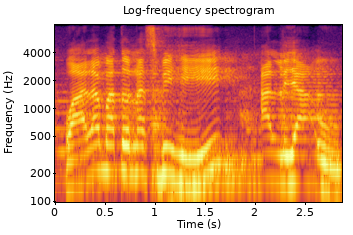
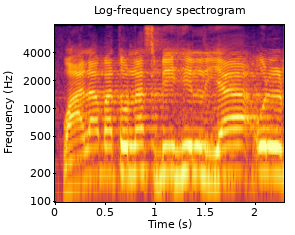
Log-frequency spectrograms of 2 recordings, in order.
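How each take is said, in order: First: Nasbihi is kept separate from the next word. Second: Nasbihi runs straight into the next word. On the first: The speaker calls it right. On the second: The speaker calls it wrong. "ini bukan begitu, bukan begitu sebenarnya"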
